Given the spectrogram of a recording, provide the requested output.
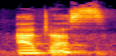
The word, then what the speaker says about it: address: Nouns typically first syllable, verbs second syllable, okay? Again, we've done this one before. Address. Address versus address.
